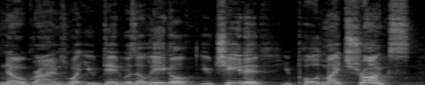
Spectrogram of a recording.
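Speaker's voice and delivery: loud, angry voice rising in pitch.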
